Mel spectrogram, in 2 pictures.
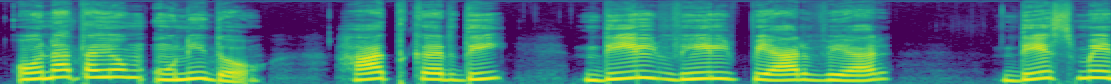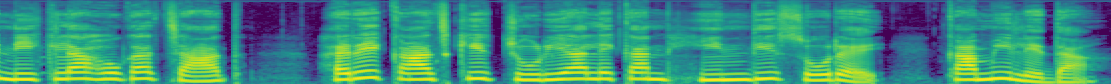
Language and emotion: Santali, neutral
